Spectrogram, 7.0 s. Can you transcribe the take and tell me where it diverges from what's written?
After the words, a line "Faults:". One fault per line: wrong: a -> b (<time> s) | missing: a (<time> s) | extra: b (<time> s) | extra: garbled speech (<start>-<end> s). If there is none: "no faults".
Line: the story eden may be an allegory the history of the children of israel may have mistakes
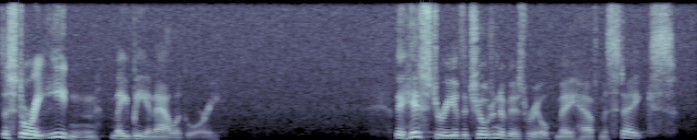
the story eden may be an allegory the history of the children of israel may have mistakes
Faults:
no faults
